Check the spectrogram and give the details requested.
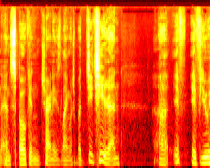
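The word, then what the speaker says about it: jiqiren (机器人): It's pronounced jiqiren. And it jiqiren means machine person.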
